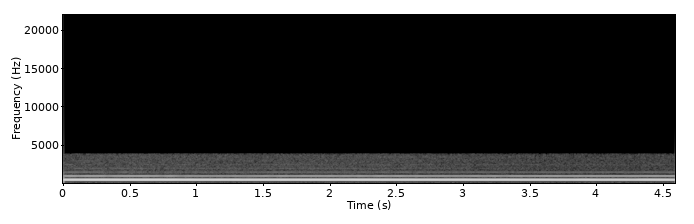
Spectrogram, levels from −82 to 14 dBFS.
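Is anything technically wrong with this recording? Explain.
No, nothing is technically wrong with this audio.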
